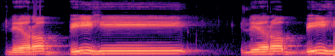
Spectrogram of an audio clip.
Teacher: لربہ، لربہ، ہا کے نیچے کھڑی زیر ہے، کھڑی زیر قائم مقام ہے یا مدہ کی، اس لیے کھڑی زیر کو ایک الف کے برابر کھینچ کر پڑھیں گے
